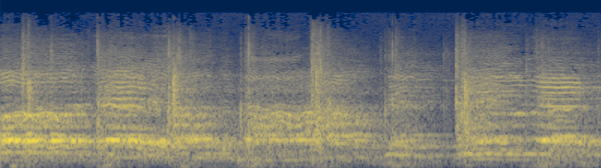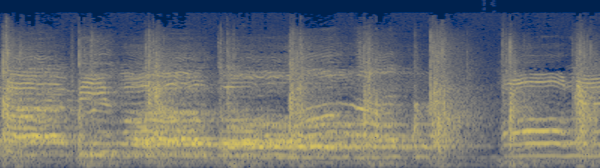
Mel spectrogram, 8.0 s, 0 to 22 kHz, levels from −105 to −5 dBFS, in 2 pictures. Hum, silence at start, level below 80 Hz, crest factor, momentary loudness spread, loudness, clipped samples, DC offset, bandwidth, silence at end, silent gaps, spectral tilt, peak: none; 0 s; -56 dBFS; 18 dB; 10 LU; -22 LUFS; under 0.1%; under 0.1%; 13.5 kHz; 0 s; none; -2.5 dB/octave; -4 dBFS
